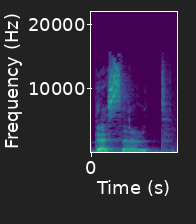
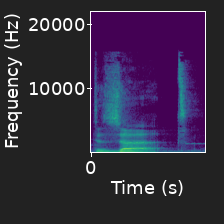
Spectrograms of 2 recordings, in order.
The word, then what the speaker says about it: dessert: Dicen desert. – The correct pronunciation is con el emphasis en la última sílaba. Entonces dirías dessert. Dessert, okay? – Yeah, would you like any desserts?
